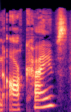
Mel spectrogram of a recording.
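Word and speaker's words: arXiv: Also da gibt es zum Beispiel einen, der wird einfach Archive ausgesprochen, es wird zum X dazwischen geschrieben und dann gibt es auch verschiedene, die heißen dann Med-Archive, Bio-Archive, Chem-Archive, Sog-Archive. – Archive wie Archiv. – Genau, wie Archiv, genau.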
